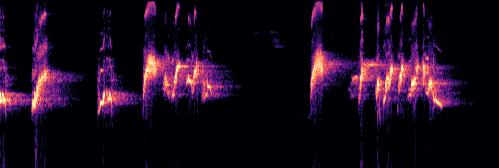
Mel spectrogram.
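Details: Red-whiskered bulbul in song, giving loud cheerful warbled phrases of rapidly rising and falling notes, delivered in two groups separated by a short pause, with no other sounds.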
